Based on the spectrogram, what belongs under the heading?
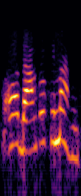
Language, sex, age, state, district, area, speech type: Assamese, female, 45-60, Assam, Lakhimpur, rural, conversation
